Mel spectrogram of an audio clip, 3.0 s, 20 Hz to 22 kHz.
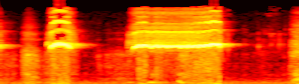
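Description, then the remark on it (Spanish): Loud referee whistle blasts given as the three final whistles to end an interview: a short sharp toot, then a long sustained blast, with the start of another just as it ends. No talking. “Si quieres que acabe la entrevista, cuando acabe yo doy los 3 silbatos finales.”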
